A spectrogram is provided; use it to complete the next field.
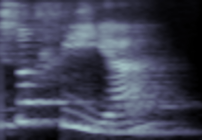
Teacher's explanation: tienes secuencia de cerrada I más una abierta A con acento en la cerrada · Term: hiato acentual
